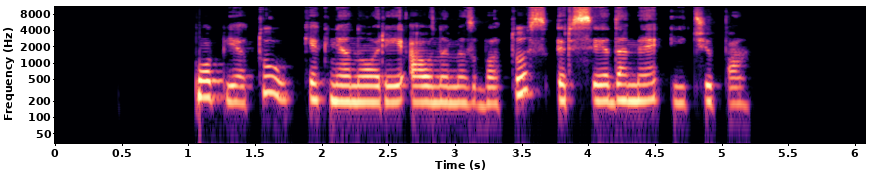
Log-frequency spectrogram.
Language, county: Lithuanian, Klaipėda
